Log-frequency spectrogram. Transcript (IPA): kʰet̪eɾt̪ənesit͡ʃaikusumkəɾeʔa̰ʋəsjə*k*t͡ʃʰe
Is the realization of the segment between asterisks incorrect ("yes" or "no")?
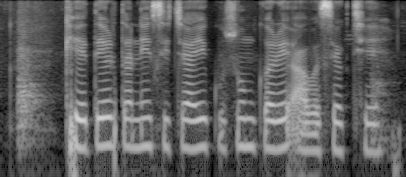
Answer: no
